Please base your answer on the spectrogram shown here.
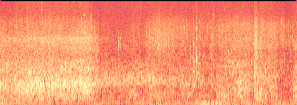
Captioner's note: traffic humming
